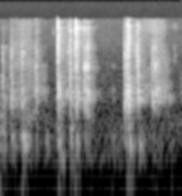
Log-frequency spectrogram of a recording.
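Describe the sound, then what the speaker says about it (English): Clicky computer keyboard typing in bursts of rapid keystrokes, with short pauses between flurries, close and moderately loud with no voices. "Sorry for the clicky keyboard."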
